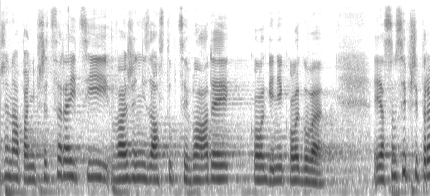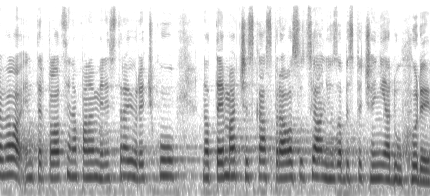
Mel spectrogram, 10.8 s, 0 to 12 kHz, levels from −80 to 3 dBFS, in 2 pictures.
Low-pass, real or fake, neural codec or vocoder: 10.8 kHz; real; none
